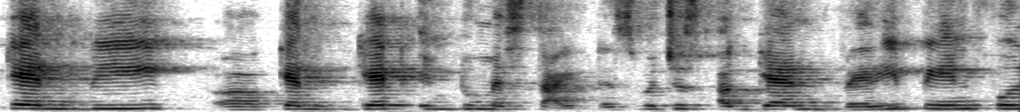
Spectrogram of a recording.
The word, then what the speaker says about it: mastitis: It's called mastitis.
